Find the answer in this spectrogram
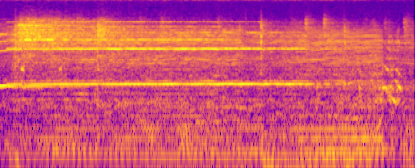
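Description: Electric guitar holding one long high note that sustains for about three seconds, then slides down in pitch near the end.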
